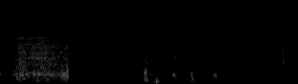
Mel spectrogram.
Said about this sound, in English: Excuse me, I have a cough.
